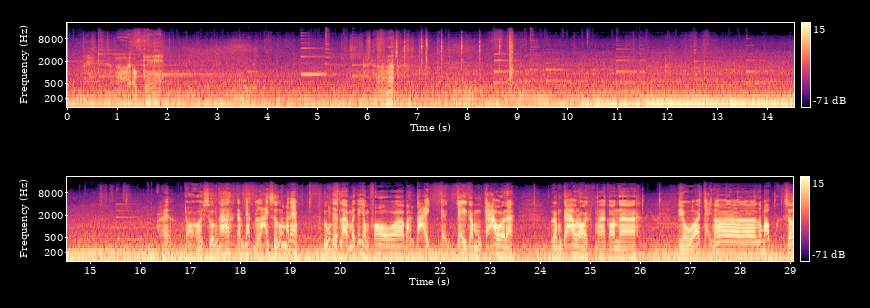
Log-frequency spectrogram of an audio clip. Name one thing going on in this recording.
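A car engine hums steadily with a low road rumble from inside the car.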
